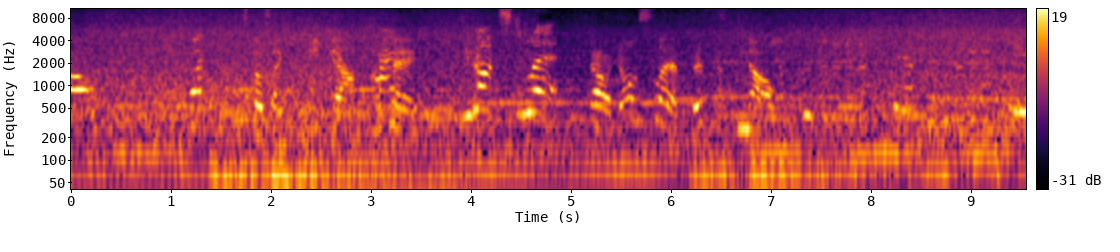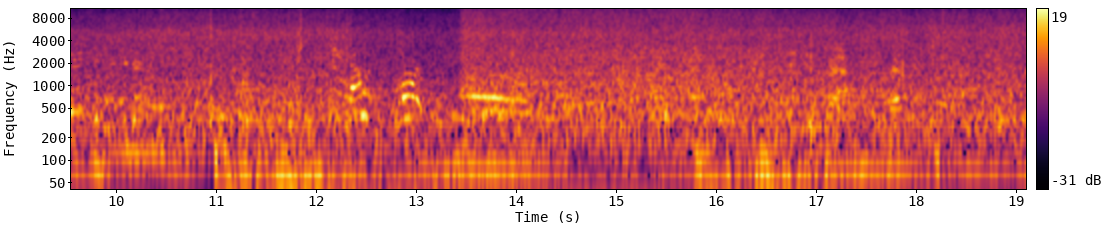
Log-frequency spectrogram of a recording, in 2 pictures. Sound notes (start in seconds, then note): 7.8 makes laser sounds; 16.2 water rushing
